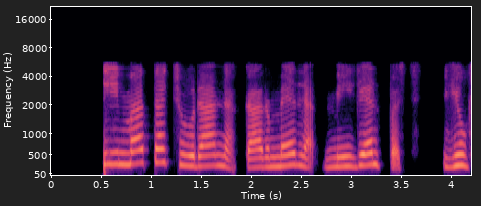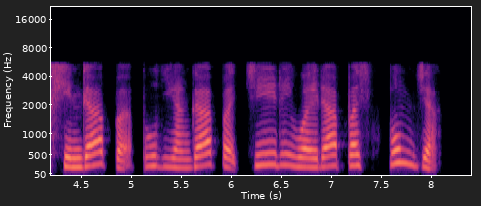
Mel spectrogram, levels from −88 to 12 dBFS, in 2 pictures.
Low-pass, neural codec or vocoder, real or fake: 5.4 kHz; codec, 16 kHz, 1.1 kbps, Voila-Tokenizer; fake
